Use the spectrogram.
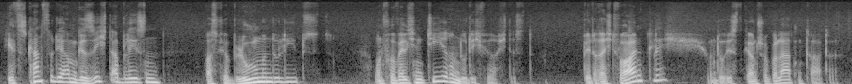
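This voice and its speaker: An actor playing a sardonic narrator in a 1950s German radio play, ironic, declamatory and emphatic. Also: male voice, mid-range voice, sing-song, moderate pace, warm tone, no room sound. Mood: mocking, insistent. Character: sardonic male narrator of a bleak big-city inventory. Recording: husky-sounding 1950s radio recording from cassette.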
